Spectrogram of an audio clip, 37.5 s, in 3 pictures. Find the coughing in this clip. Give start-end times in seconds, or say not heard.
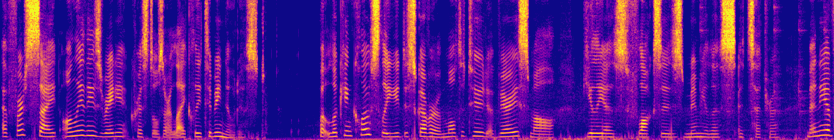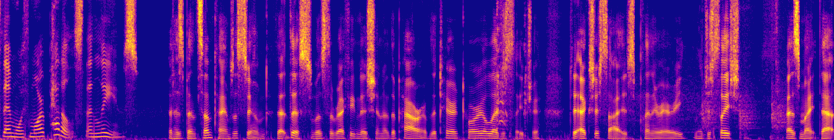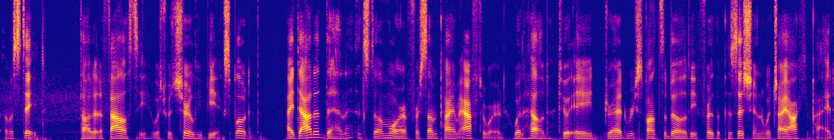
19.9-20.4.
